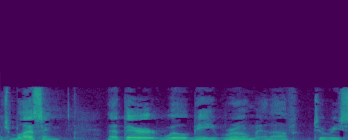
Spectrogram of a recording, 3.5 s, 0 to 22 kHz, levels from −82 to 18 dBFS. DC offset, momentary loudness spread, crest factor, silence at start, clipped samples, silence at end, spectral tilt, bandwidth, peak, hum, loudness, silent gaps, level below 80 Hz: under 0.1%; 14 LU; 20 dB; 0 s; under 0.1%; 0 s; -4 dB/octave; 8.8 kHz; -6 dBFS; none; -24 LUFS; none; -62 dBFS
